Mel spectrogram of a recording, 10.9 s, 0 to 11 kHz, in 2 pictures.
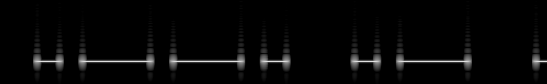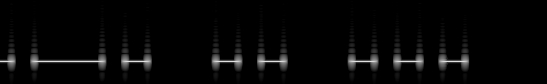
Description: Morse code, heard as a keyed tone, about 5 wpm, 800 Hz. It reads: PARIS
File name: PARIS Calibration/PARIS mp3s/PARIS@5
